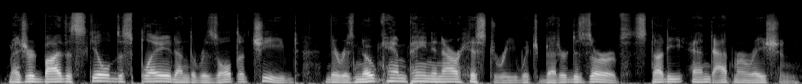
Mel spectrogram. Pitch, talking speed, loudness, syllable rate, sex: 110 Hz, 165 wpm, -18 LUFS, 5.2 syllables/s, male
